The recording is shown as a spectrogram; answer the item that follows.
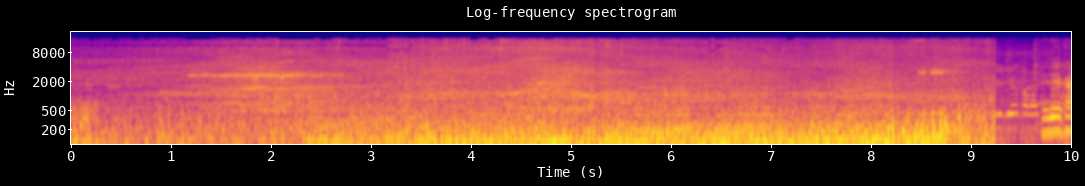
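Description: Motorcycles and a scooter riding past on a dirt track. Their engine noise grows louder over several seconds as they pass close, then cuts off suddenly near the end.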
